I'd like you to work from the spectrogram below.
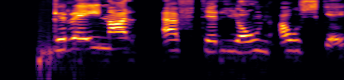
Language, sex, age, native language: Icelandic, female, 7, English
